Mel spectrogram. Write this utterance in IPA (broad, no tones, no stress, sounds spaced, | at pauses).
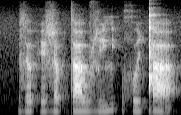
z ə h e ɮ ɐ p t a w ɮ i lʲ | χʷ i ǃ a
